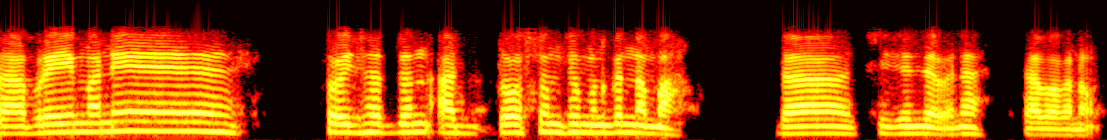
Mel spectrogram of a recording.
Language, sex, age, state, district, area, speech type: Bodo, male, 45-60, Assam, Chirang, rural, conversation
